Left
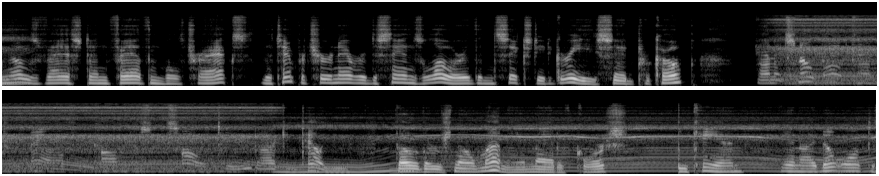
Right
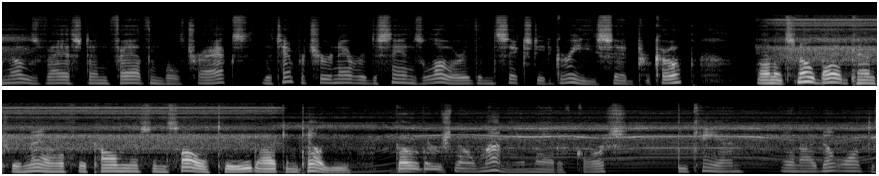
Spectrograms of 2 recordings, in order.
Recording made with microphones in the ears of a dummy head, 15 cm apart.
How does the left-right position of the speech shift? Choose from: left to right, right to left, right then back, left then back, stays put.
right then back.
